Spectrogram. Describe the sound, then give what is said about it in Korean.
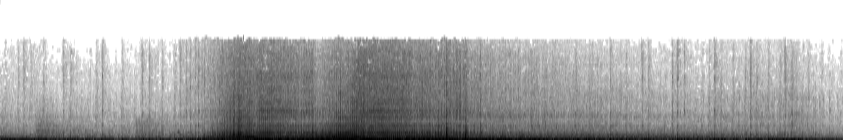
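A motorcycle engine revs loudly outside a building, its pitch rising and falling through a couple of throttle surges, then settles into a steady idle rumble with faint background noise. “어떻게 해보지도 못한 채 마냥 문만 잡고 흔들고 있을 때 밖에서 시끄러운 오토바이 소리가 들려왔다.”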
